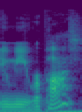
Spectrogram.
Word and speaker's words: Noomi Rapace: I like both Ethan Hawke and Noomi Rapace.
